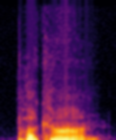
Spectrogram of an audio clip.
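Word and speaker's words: pecan: sympathizer oh my God stop saying peans pean is literally an Al gunin Word and it's pronounced pan if you don't believe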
